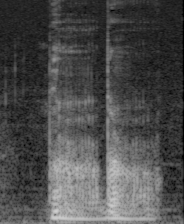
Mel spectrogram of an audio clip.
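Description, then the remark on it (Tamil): A voice imitates a goat's sneeze: a gruff, snorting burst broken into two quick pulses, fairly loud, with no talking around it. “என்று ஒரு ஆடு தும்மியது”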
